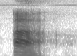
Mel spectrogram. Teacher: huruf hamzah atau Alif ini dibaca lepas tanpa ada halangan apa-apa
